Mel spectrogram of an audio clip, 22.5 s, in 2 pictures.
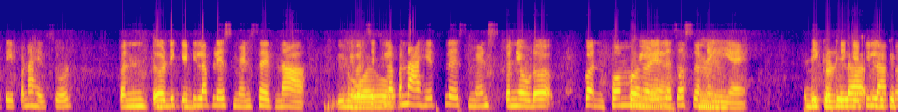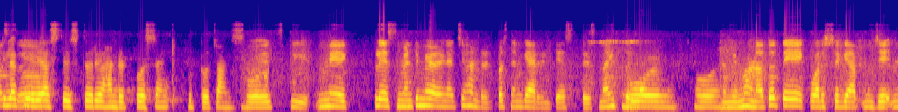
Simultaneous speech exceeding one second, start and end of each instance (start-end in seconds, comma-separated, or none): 10.2-11.8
